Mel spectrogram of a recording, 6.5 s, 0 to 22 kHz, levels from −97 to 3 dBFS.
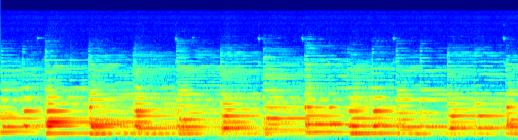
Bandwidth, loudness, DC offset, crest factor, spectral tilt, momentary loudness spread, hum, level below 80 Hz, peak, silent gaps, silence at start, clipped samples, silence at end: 7.4 kHz; -17 LUFS; under 0.1%; 16 dB; -8 dB/octave; 8 LU; none; -56 dBFS; 0 dBFS; none; 0 s; under 0.1%; 0 s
